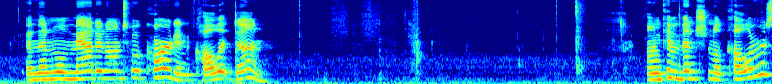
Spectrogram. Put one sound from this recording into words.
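Sticky tape peels off a roll with a soft crackle.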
